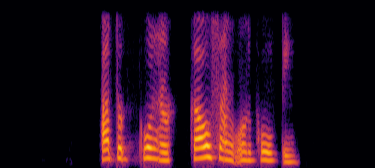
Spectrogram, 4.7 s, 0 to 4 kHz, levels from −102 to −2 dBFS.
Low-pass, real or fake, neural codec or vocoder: 3.6 kHz; fake; codec, 16 kHz, 1 kbps, FreqCodec, larger model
